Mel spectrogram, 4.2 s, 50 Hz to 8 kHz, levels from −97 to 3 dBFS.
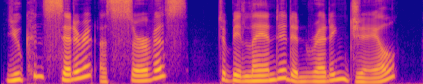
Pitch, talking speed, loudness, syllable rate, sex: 205 Hz, 155 wpm, -17 LUFS, 4.7 syllables/s, female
